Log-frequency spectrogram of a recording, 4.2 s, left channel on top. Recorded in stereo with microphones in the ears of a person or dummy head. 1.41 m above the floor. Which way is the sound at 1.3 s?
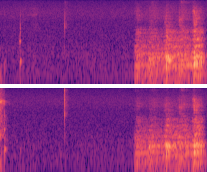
85° right.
